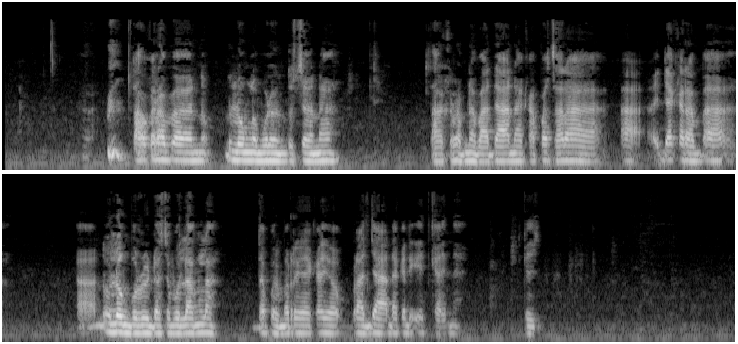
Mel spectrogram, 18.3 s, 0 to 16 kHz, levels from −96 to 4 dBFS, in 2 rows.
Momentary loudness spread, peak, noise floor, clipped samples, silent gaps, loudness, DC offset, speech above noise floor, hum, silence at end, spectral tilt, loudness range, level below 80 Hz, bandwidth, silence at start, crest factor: 17 LU; -2 dBFS; -54 dBFS; under 0.1%; none; -20 LUFS; under 0.1%; 35 dB; 50 Hz at -50 dBFS; 2.5 s; -8 dB/octave; 11 LU; -48 dBFS; 11 kHz; 1 s; 18 dB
